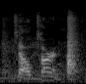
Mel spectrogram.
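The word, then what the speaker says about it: Taltarni: Right, so how do you pronounce this one? Taltarney.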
